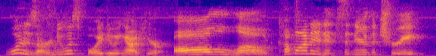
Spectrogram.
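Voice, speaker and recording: A woman reading a children's storybook as a kindly lady, welcoming and gently fussing. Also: sits high, big pitch swings, normal speed, voice pushed up. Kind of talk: children's storybook read-aloud.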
